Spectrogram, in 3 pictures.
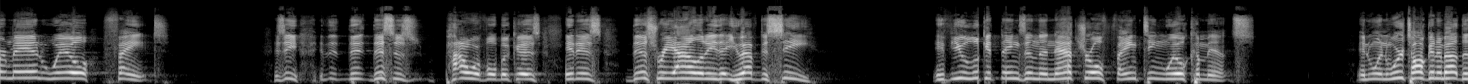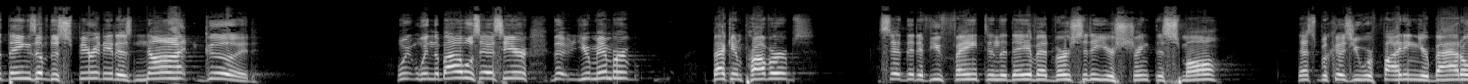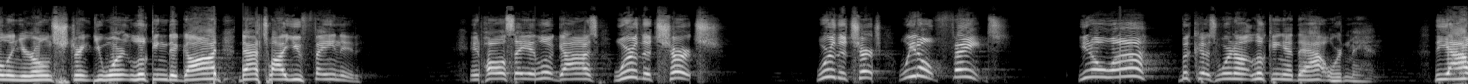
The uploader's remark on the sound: Preached at Gospel Lighthouse in Bossier City, La.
